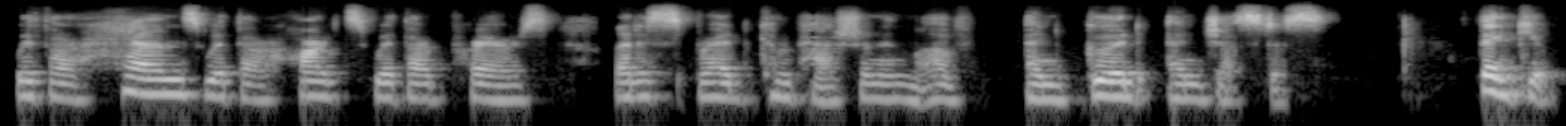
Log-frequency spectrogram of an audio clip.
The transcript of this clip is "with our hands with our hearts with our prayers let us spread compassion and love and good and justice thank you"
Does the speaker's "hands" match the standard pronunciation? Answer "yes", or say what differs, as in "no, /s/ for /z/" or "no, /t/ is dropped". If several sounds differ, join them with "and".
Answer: yes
